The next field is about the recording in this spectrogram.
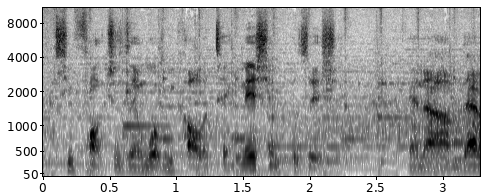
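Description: Clear music plays behind a man as he talks. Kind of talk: interview answer. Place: garage.

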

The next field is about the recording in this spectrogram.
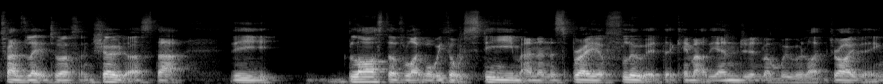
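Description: The man's voice sits fairly low, with monotone, flat intonation at a moderate pace. The background is quiet, though audible room echo is present. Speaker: travel vlogger. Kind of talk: casual vlog chat. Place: home room. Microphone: camera far.

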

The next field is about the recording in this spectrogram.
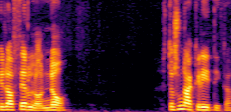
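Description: Against a silent background in a very clean recording, a woman with a Spanish accent speaks at medium pitch with fairly even intonation. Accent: Peninsular Spanish. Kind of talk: performance monologue, protest speech.

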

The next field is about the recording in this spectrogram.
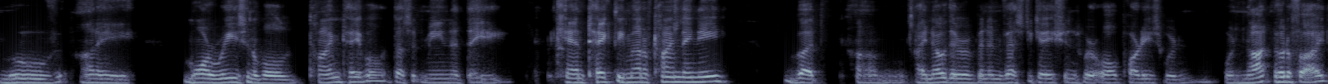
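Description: A man talks at a moderate pace with ordinary pitch variation. His voice is somewhat breathy against a quiet background. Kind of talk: meeting discussion. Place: home room. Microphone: video call.

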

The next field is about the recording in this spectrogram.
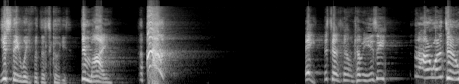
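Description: In a put-on character voice with a high pitch and very wide pitch swings, the speaker goes at a moderate pace with long, frequent pauses.

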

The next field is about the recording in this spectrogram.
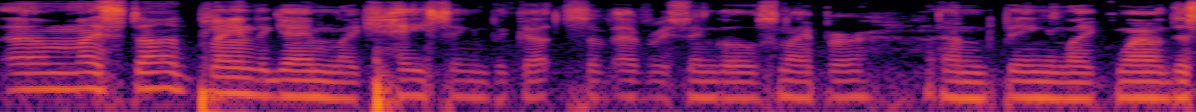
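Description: A man with a British accent speaks quietly at a fairly slow pace and a medium pitch. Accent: British-sounding English. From Sweden. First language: Swedish. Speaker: esports player. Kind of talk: podcast interview. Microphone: video call.

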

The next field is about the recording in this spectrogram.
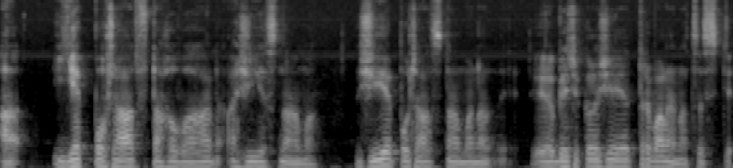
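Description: Against a quiet background, a man's fairly low, dark, mellow voice moves at a fairly quick pace with fairly even intonation. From Czech Republic. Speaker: documentary filmmaker and traveller; guest. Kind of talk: radio interview. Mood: warm, reminiscent. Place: studio. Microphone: studio mic.

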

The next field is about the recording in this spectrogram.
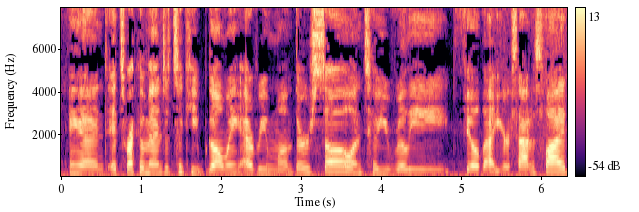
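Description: A woman at a moderate pace, dry sound with no echo, light background noise. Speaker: vlogger. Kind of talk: casual vlog chat. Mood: upbeat, pleased. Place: car. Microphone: phone near.

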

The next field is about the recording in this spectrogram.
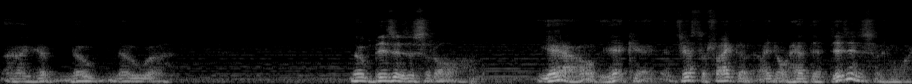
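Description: A man's voice with ordinary pitch variation and long, frequent pauses, with audible room echo and clear music in the background. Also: fairly slow pace. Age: 80s+. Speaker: patient describing vertigo recovery. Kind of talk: interview answer.

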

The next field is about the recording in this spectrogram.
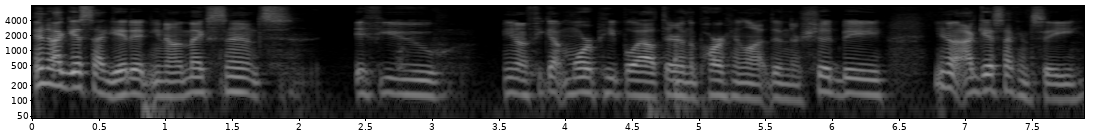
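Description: A man with ordinary pitch variation talks at a fairly quick pace, the background quiet. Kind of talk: casual vlog rant. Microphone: phone near.

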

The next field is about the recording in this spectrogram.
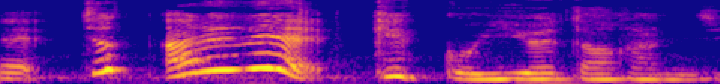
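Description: A woman speaks over light background noise. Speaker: idol trainee live streamer. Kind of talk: casual live stream chat. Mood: cheerful, recalling nervous debut. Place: home room. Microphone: phone near.

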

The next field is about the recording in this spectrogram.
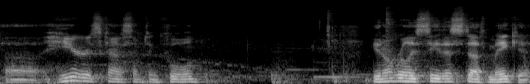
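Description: With ordinary pitch variation and a moderate pace, a man talks while faint music sounds in the background. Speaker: property owner host. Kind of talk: casual property tour commentary. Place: home room. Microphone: phone near.

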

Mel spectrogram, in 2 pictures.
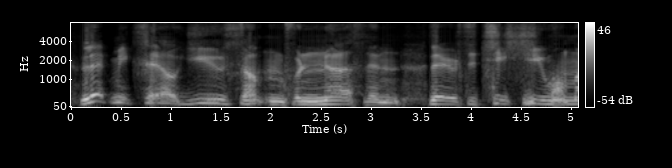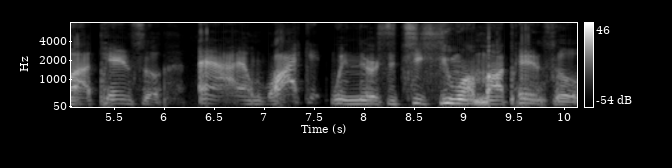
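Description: A man's cartoonish character voice at a fairly slow pace. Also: medium pitch for a man. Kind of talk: comic overacting. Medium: puppet show. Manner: blustering, threatening wrestling-promo swagger.

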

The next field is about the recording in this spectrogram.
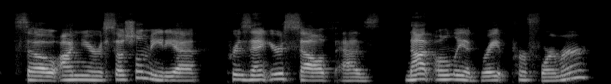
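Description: A woman's normal speaking voice, medium in pitch, with ordinary pitch variation. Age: 50s. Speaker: retired burlesque performer and teacher. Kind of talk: online presentation with Q&A. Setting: video call from her kitchen.

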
